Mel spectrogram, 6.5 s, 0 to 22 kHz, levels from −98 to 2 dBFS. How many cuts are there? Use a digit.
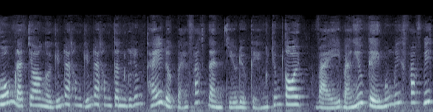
3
